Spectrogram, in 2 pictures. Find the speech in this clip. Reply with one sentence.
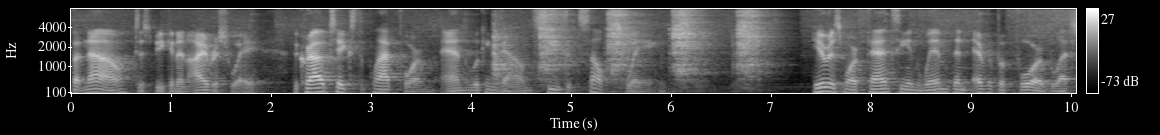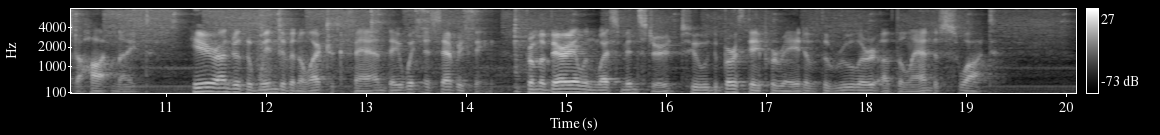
You can hear the speech from 0.0 to 6.0 s and from 7.4 to 19.3 s.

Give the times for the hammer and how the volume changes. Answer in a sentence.
The hammer can't be heard in this clip.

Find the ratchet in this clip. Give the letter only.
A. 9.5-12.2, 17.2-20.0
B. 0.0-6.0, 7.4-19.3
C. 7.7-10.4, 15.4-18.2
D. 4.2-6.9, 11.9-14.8
D.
